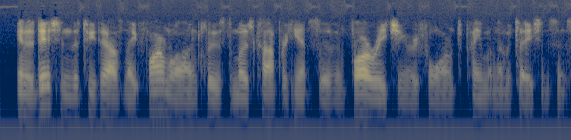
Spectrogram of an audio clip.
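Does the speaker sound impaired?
No.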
